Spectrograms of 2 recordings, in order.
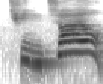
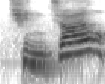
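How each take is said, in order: No difference in how they are said.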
